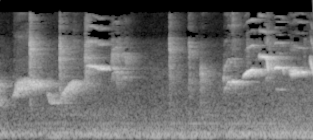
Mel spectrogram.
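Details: A caged white-rumped shama singing in hand: upward-slurred whistles and sharp chirps in a quick uneven phrase, with a sweet warbled flourish at the end.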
